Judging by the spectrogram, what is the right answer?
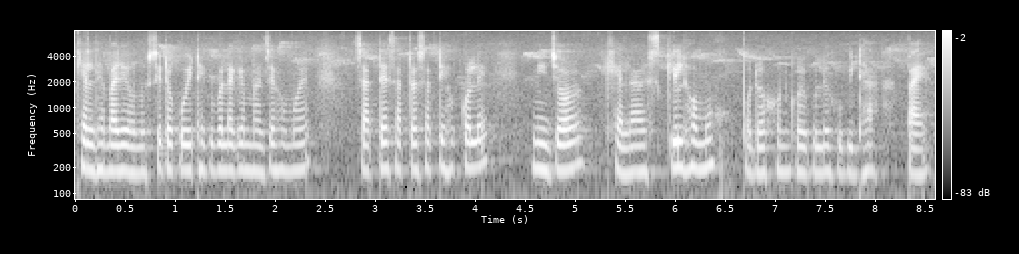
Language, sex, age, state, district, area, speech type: Assamese, female, 30-45, Assam, Morigaon, rural, spontaneous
